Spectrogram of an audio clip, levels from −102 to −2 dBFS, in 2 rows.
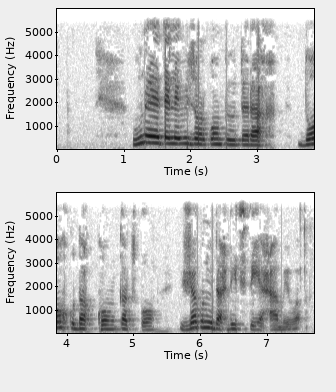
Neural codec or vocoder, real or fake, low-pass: none; real; 5.4 kHz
